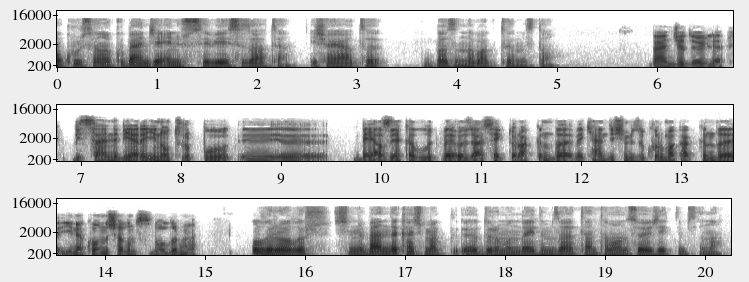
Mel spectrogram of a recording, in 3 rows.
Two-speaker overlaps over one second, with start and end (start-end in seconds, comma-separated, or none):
none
